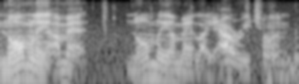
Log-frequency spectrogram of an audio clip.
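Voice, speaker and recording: The man sounds relaxed. Noticeable background noise runs behind him. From US South, Atlanta, Georgia. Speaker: live streamer, vlogger. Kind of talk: casual live-stream chat. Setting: in a car, driving. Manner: relaxed, repetitive, filler-heavy. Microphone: no external mic, phone mic, talking loud.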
